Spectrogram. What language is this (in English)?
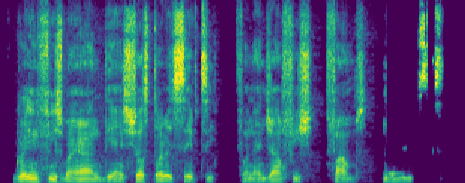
Nigerian Pidgin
